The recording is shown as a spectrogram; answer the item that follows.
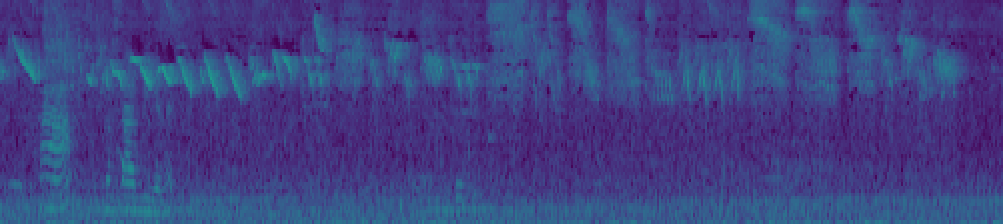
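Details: Chestnut-bellied seed finch (curió) singing while loose, a song style from Belém: rapid series of high whistled notes sliding downward, repeated about twice per second, forming a long varied warbling phrase.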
